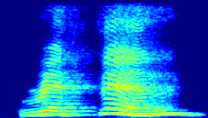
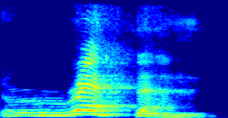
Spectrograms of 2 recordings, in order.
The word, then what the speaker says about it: rhythm: And I don't say rhythm, but I say rhythm, right? Because the stress goes in this part.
